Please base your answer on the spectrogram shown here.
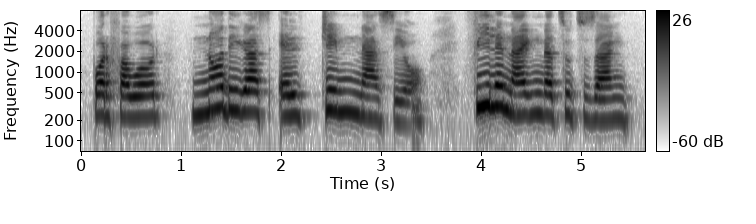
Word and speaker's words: gimnasio: G vor I und G vor E. Wenn es aber vor A, O und U steht, dann wird es wie ein normales deutsches G ausgesprochen. El gato, die Katze. Vor E und I, aber als CH. Gimnasio. Okay, es muss im Hals kratzen.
